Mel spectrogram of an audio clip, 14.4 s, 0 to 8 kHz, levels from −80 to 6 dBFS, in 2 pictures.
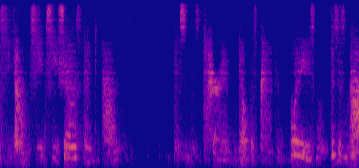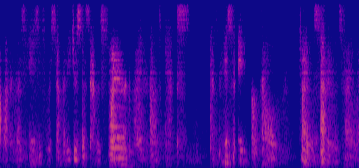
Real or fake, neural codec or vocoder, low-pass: fake; codec, 44.1 kHz, 0.9 kbps, DAC; 7.2 kHz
